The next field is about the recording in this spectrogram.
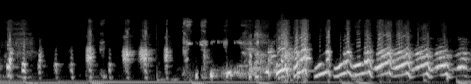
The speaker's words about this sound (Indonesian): Kuwi jaga ayam petarung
